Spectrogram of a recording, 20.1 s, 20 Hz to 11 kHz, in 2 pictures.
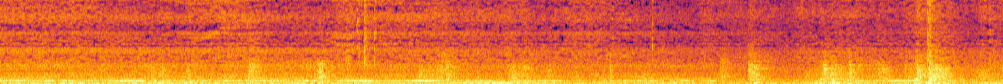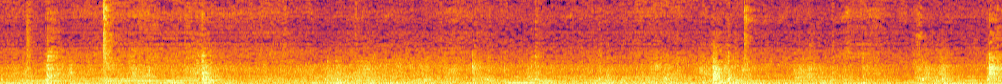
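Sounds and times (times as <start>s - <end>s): excavator engine and hydraulics hum: 0.0s - 20.0s
sharp knocks and scrapes: 7.0s - 20.0s.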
